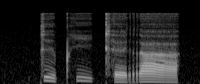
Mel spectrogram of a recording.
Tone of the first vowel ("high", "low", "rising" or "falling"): falling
